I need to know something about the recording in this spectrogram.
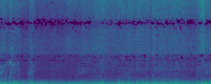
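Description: Airliner cabin noise: a steady low rumble of jet engines and airflow, heard from inside the passenger cabin.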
